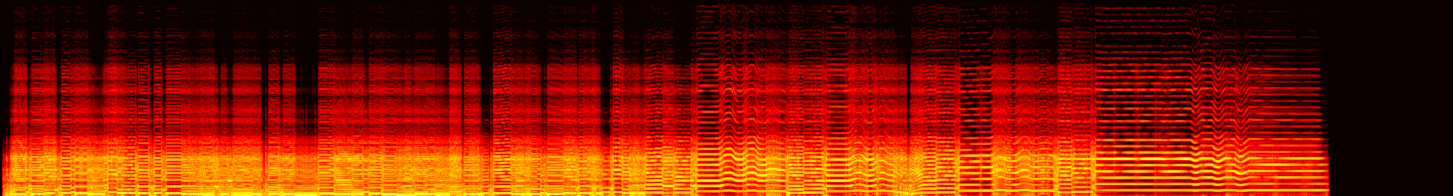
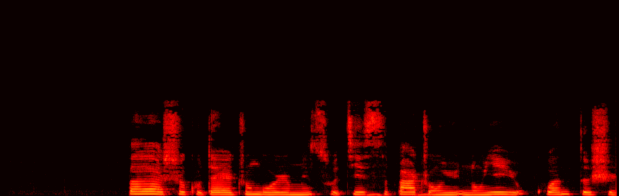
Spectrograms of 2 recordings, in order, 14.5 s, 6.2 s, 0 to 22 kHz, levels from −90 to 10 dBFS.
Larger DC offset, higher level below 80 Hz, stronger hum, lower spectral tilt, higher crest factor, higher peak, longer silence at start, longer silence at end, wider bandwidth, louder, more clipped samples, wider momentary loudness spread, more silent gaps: neither; first, -36 dBFS vs -90 dBFS; neither; about the same, -3.5 dB/octave vs -4 dB/octave; second, 12 dB vs 18 dB; first, 0 dBFS vs -20 dBFS; second, 0 s vs 1.3 s; first, 1.25 s vs 0.05 s; first, 15.5 kHz vs 11 kHz; first, -11 LUFS vs -37 LUFS; neither; second, 4 LU vs 7 LU; neither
